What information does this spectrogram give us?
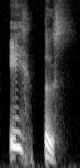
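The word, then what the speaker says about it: ΙΧΘΥΣ: Ini tulisannya bacanya ichthus.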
